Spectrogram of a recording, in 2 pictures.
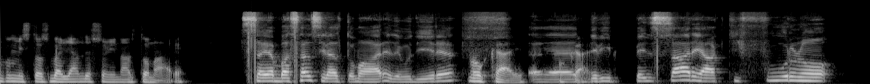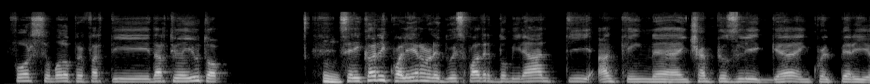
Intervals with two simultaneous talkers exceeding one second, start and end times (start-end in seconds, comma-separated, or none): none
